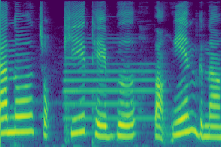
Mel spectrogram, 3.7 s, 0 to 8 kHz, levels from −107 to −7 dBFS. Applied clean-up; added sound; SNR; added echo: classical method WPE with log-MMSE.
